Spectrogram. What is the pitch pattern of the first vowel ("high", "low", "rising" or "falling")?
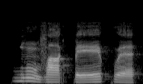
falling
